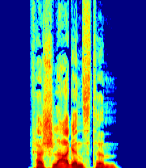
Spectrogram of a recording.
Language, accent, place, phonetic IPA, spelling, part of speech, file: German, Germany, Berlin, [fɛɐ̯ˈʃlaːɡn̩stəm], verschlagenstem, adjective, De-verschlagenstem.ogg
- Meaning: strong dative masculine/neuter singular superlative degree of verschlagen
